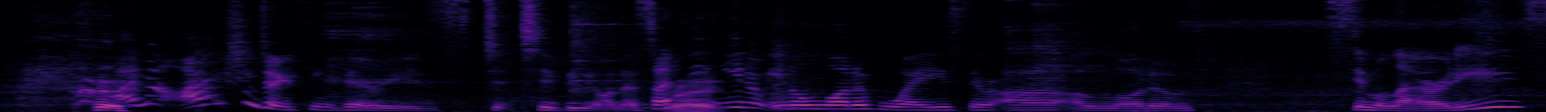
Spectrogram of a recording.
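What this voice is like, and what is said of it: Australian accent. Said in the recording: “you can tell from my accent now... Very Australian. Very Australian... not just my accent. A lot of people comment on my accent.”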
